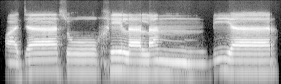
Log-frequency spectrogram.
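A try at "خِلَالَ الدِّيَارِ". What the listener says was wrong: Kenapa jadi ada nun ya? Oke, khilalanya panjang. Diyar. Roknya ditebelin. Jadi kalau depannya A pasti rok itu tebel.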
